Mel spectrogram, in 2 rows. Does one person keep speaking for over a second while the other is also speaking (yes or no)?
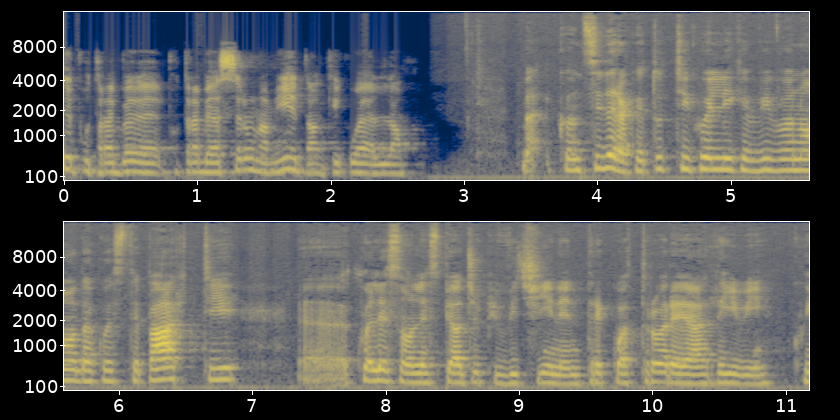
no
